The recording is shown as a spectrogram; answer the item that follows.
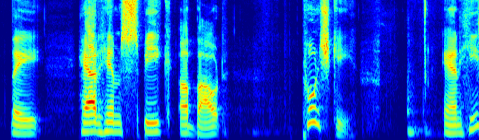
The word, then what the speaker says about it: Pączki: He spoke with a Polish accent, and they had him speak about punchki. And he said, with his Polish accent, it's actually pronounced Pączki.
